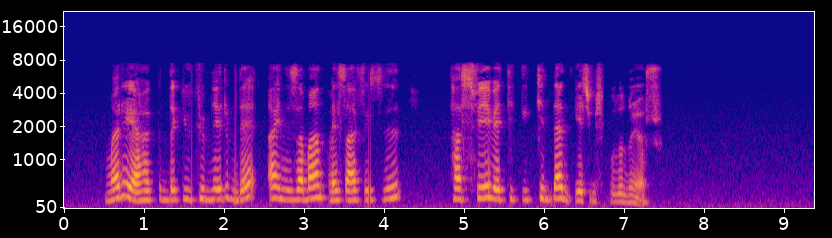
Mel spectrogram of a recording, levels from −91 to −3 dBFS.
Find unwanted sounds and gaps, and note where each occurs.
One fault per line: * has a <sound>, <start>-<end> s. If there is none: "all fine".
all fine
